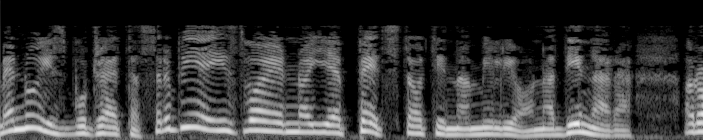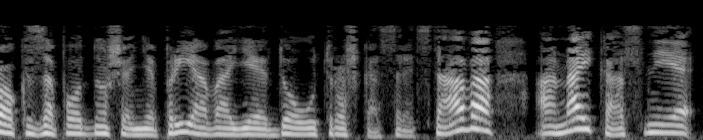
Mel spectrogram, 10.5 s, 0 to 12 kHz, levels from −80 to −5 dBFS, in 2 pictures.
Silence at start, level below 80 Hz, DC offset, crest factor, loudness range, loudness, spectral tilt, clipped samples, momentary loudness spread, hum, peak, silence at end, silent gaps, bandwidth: 0 s; -56 dBFS; under 0.1%; 16 dB; 2 LU; -22 LUFS; -7.5 dB/octave; under 0.1%; 10 LU; none; -6 dBFS; 0.1 s; none; 6.6 kHz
